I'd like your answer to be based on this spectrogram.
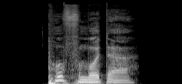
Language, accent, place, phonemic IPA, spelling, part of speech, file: German, Germany, Berlin, /ˈpʊfˌmʊtɐ/, Puffmutter, noun, De-Puffmutter.ogg
- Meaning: woman who owns or looks after a brothel; a madam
